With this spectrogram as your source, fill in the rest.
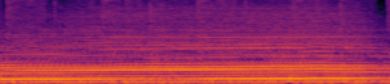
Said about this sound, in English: He has fitted an exhaust cutout, and this is my first time opening it up.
